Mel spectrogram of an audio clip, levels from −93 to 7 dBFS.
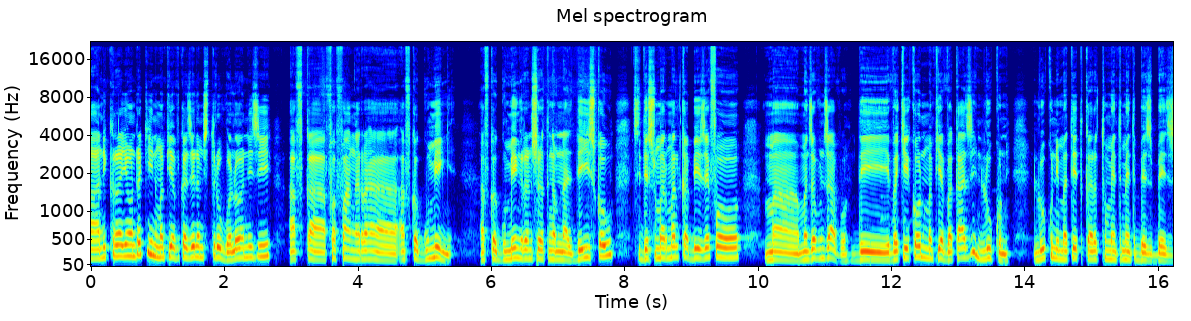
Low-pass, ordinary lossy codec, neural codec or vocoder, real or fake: none; none; none; real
